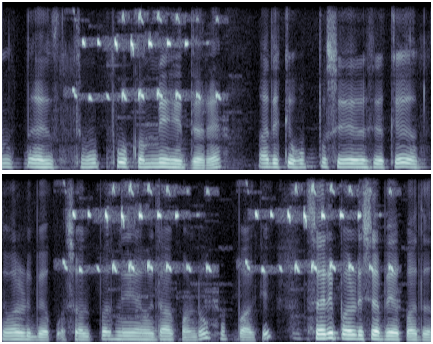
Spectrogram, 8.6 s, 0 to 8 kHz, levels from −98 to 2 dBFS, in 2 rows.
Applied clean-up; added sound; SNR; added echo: neural mask model RNNoise.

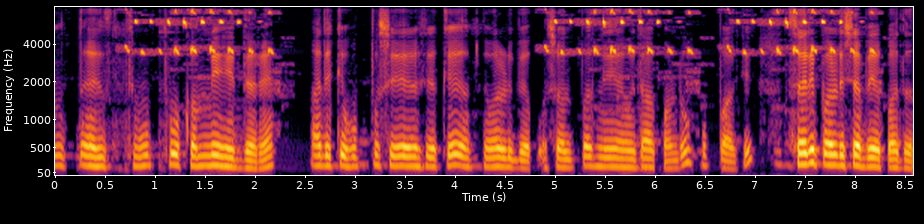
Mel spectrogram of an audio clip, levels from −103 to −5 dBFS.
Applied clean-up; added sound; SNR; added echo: classical method spectral subtraction.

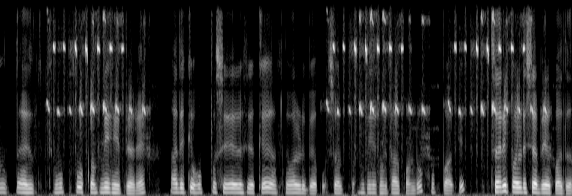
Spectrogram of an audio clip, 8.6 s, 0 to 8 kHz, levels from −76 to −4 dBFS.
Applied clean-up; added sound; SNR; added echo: neural diffusion model UNIVERSE++.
